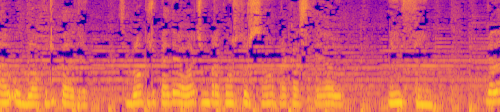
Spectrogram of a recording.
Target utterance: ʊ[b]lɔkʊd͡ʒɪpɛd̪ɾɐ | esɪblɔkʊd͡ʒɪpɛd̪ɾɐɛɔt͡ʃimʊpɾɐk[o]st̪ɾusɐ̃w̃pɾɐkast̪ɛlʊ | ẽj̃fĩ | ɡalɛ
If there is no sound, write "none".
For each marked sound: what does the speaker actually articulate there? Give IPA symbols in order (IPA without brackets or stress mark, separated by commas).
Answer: b, õ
